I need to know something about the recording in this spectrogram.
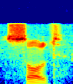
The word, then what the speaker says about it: Soult: so the French are first and the problem salt I think I said it right one three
